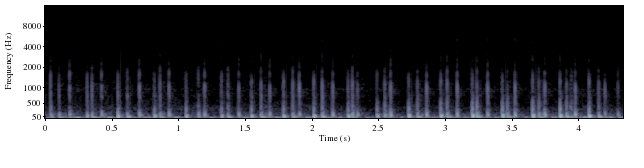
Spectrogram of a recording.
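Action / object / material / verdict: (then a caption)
tap / foam resin clog / foam resin / none. Fingertips tap and scratch a single navy blue foam resin Crocs clog, first on the upper and then on the ridged sole. The result is a rapid, steady run of soft, dull, muffled thuds, deep and bassy with almost no bright content, each tap dying away instantly.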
